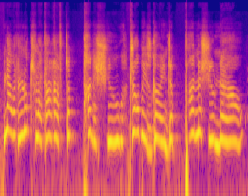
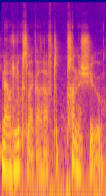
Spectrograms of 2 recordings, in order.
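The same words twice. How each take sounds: First: Squeaky high elf voice, much higher; high squeaky Dobby threat. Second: British gentleman. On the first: Dobby threatening punishment, squeaky high. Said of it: "saying these as Dobby". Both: Acted.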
